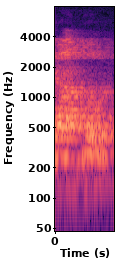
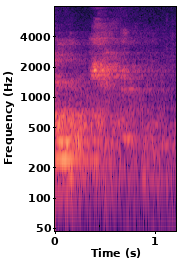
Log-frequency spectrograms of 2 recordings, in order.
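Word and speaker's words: وضوء: cerita P itu Wadu itu bacanya Wadu ya bukan wudu kalau Wadu itu artinya air yang digunakan untuk wudu kalau wudu itu prosesi wudu makanya orang indonisa mengatakan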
